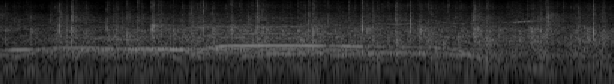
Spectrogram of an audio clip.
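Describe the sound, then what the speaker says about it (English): Keynote crowd at a real estate conference giving standing attendees a big round of applause, sustained clapping with a whistle-like tone and a few cheers over it, heard at a distance. "Give them a giant round of applause."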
